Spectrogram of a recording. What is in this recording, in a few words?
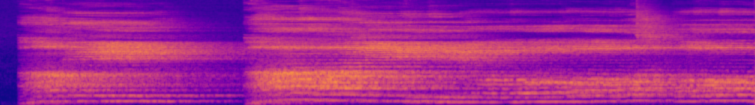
Stage Processed; CCRMA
